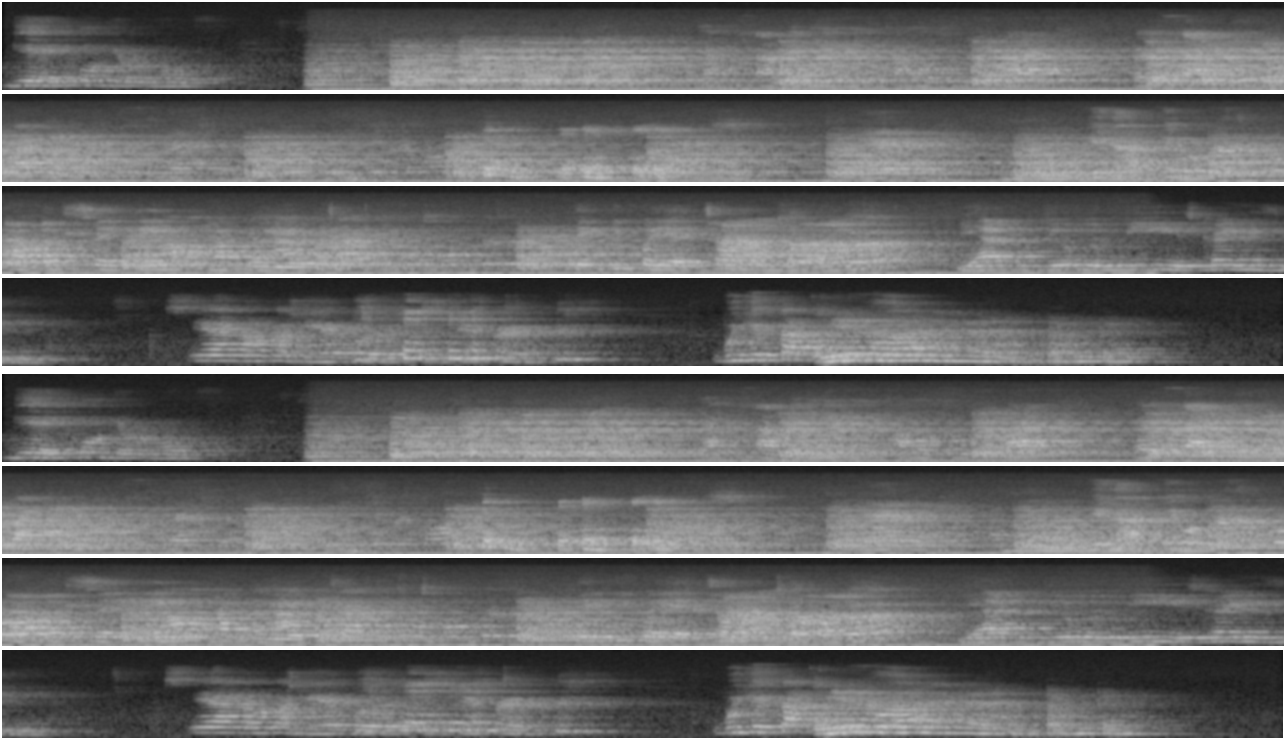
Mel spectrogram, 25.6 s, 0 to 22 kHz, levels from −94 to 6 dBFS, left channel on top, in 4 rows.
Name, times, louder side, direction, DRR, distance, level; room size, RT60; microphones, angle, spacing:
voice 1, 0.0-1.0 3.0-3.2 3.5-5.3 5.6-8.8 9.8-10.1 10.6-13.2 13.6-15.7 16.7-17.5 20.2-22.1 22.8-23.8, right 1 dB, 25° left, -7 dB, 0.7 m, -24 dB
sound 1, 1.5-18.6, left 1 dB, 5° left, 0.3 m, -24 dB
voice 2, 9.3-10.1 11.4-12.4 20.0-20.1 23.3-24.8, equal, 60° right, -6 dB, 0.8 m, -22 dB
voice 3, 12.8-14.4 15.7-17.1 17.6-19.4 20.8-21.7, left 2 dB, 65° left, -1 dB, 0.5 m, -22 dB
2.6 x 2.2 x 2.4 m, 1.0 s
head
